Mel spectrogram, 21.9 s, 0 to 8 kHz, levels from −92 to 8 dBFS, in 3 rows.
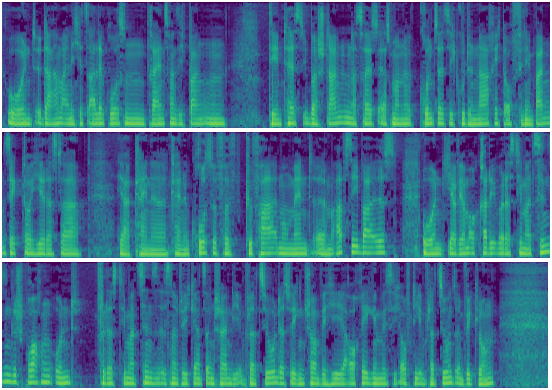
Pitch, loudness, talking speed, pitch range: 115 Hz, -18 LUFS, 185 wpm, 110-125 Hz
